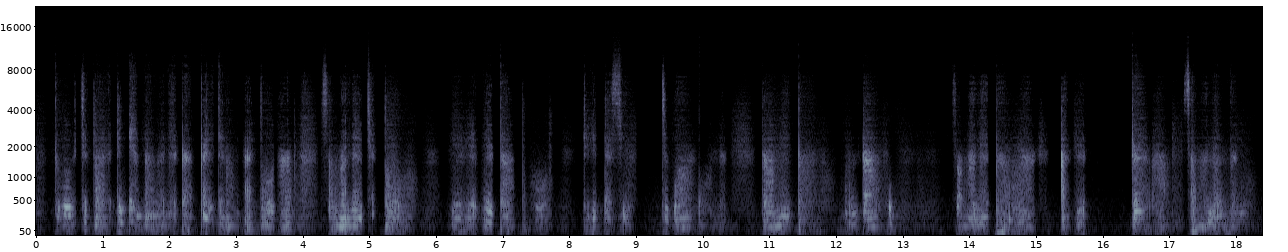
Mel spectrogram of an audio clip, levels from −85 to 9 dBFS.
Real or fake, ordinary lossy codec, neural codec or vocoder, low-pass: fake; none; codec, 44.1 kHz, 0.9 kbps, DAC; 19.8 kHz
